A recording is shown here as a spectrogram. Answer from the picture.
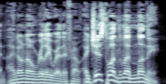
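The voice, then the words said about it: Put-on generic Slavic accent. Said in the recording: “I'm going to add the accent ... generic Slavic ... generic Slavic accent”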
